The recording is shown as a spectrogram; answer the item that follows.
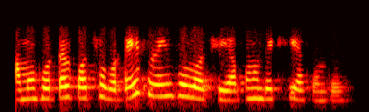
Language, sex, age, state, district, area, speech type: Odia, female, 30-45, Odisha, Jajpur, rural, conversation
